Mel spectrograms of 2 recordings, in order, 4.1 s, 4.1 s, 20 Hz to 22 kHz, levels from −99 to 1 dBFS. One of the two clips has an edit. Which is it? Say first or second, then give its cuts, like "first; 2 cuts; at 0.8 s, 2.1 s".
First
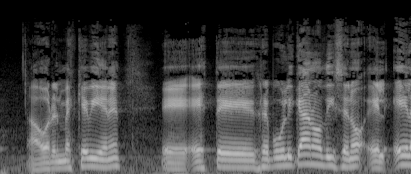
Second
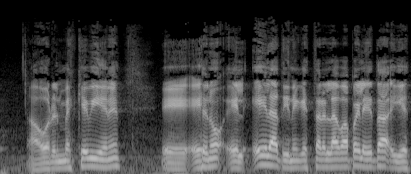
second; 1 cut; at 2.0 s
